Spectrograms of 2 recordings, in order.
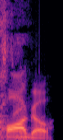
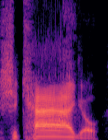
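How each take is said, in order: First: The middle vowel is an 'aw' sound. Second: The middle vowel is a drawn-out A. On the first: Said the way real locals say it. "It's an awe" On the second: Said by someone long away from the city. "lengthen out the A"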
